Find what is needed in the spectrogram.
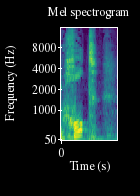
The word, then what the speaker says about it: HXLT: And this is a song by a guy named Holt. It looks like it's HXLT, but it's pronounced Holt.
